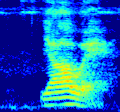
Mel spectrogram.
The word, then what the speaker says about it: 야웨: 글자로 만든 것이 JHBH고 야외 또는 여호와라고 발언을 시도하였습니다. 정확성이 의심되었으나 그 훈련에 사우디아라비아 반도서북단 이스라엘이 광야 생활하던 곳에 바위에서 야외 Yahwe라고 몸이 삽입된 글을 바위에 새긴 것을 발견함으로써 그 발음이 맞다는 것이 입증되었기도 하였습니다.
